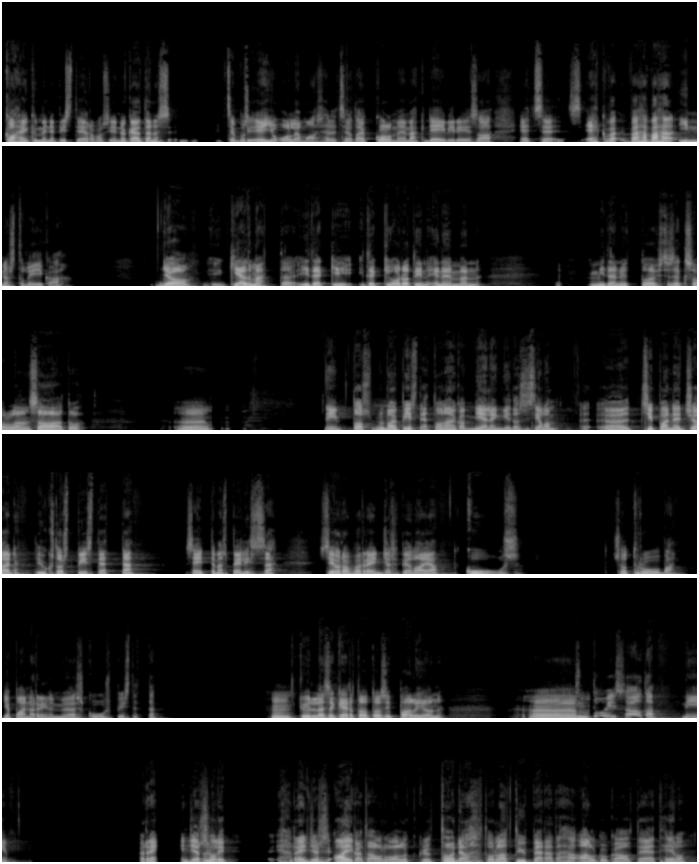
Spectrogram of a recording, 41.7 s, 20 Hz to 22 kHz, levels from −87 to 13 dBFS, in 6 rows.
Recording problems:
audio cutting out; at 36 s

